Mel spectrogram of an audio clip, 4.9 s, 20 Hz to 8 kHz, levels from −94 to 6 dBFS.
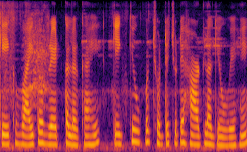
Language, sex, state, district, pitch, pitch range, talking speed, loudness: Hindi, female, Chhattisgarh, Rajnandgaon, 185 Hz, 170-200 Hz, 180 wpm, -16 LUFS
